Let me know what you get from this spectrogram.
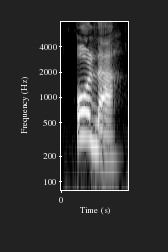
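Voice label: "hola", Spanish, slow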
